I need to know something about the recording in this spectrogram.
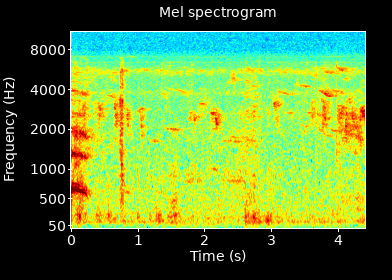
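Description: Near silence: faint outdoor ambience with a few faint, short bird chirps.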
